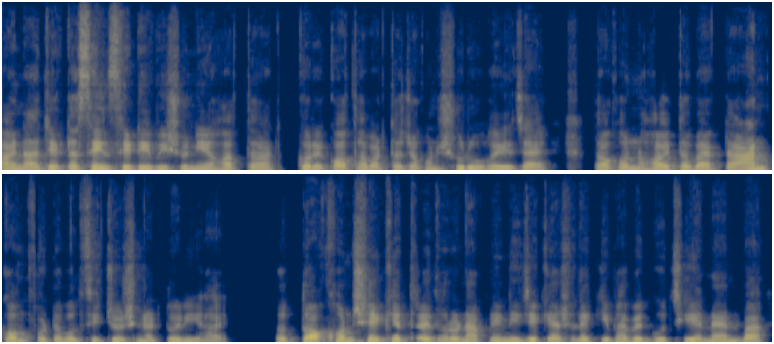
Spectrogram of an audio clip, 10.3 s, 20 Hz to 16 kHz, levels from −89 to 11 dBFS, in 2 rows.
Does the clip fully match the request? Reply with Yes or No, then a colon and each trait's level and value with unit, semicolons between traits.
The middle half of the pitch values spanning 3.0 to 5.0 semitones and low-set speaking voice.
No: narrow, 2.5 semitones; low, 130 Hz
